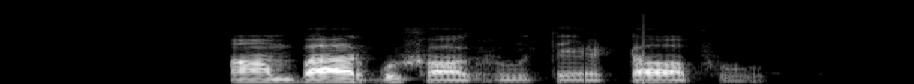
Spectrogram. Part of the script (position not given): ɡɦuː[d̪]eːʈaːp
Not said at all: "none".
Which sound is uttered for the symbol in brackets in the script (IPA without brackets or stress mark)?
t̪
